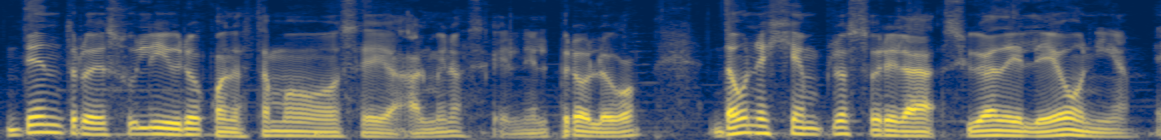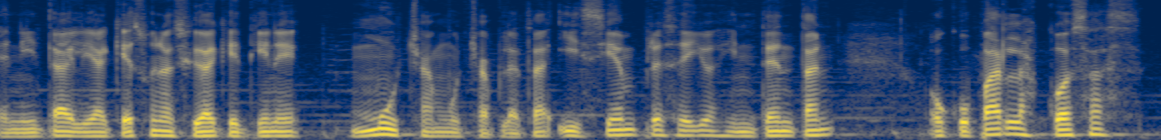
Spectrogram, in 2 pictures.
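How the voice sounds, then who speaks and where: A man hosting a psychology discussion, pausing often with fillers and restarts. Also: sits low, lively intonation, faint music behind. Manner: hesitant, many fillers and restarts. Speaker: podcast host.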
